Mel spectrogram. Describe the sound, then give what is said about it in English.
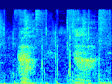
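Heavy, breathy panting from a person catching their breath after running through a laser tag maze, with a couple of ragged gasping breaths rising and falling over a low, steady background rumble. “I need to catch my breath. Please.”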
